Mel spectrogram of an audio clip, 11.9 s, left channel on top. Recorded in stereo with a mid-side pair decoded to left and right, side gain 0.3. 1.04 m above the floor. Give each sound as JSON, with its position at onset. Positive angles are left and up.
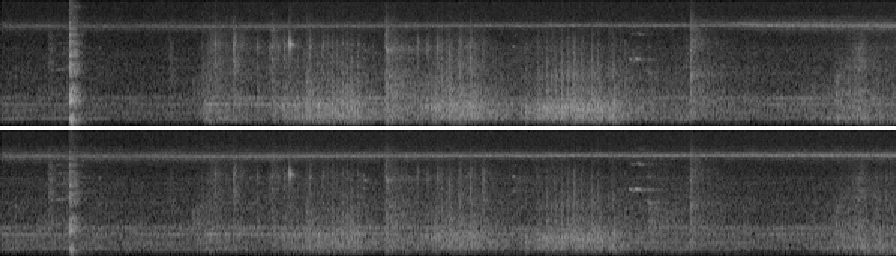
{"t": 0.9, "sound": "hammering", "azimuth_deg": 65}
{"t": 3.8, "sound": "dripping", "azimuth_deg": 45}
